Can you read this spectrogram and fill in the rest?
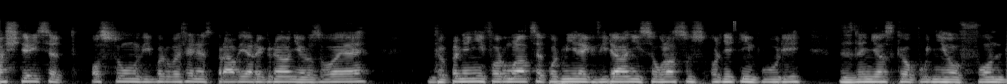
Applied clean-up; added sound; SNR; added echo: neural mask model DeepFilterNet 3.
